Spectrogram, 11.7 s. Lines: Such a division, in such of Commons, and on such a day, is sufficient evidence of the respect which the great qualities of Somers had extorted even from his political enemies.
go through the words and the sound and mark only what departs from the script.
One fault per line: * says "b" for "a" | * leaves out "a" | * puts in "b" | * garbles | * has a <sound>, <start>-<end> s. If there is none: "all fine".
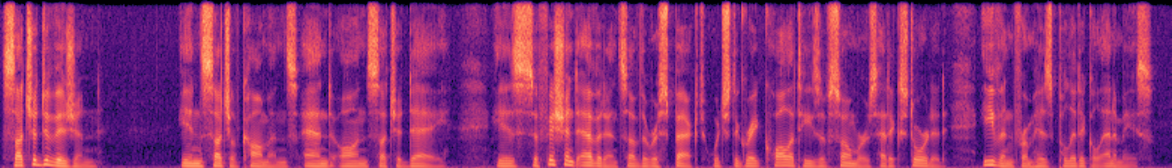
all fine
